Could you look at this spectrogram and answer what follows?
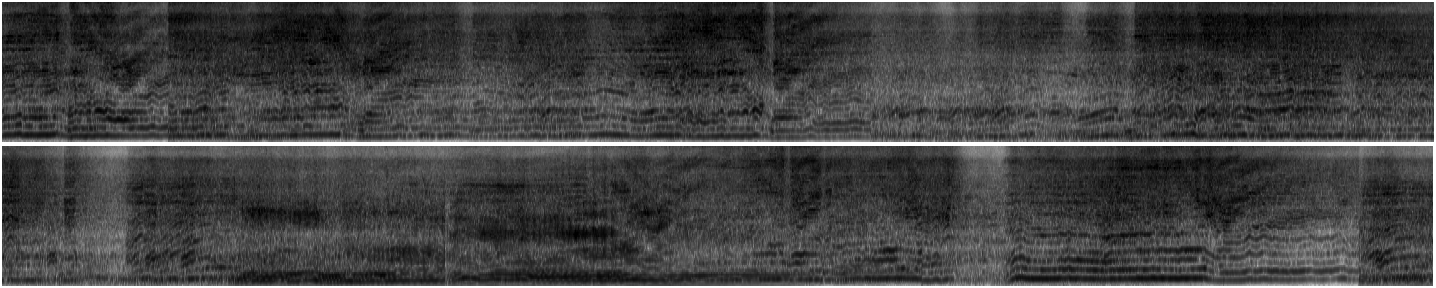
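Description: Several motocross bikes racing on a dirt track, their engines revving up and dropping back again and again as riders accelerate, shift and ease off over the jumps, with more than one engine often heard at once. The sound dips briefly about three quarters of the way through, then picks up again.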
